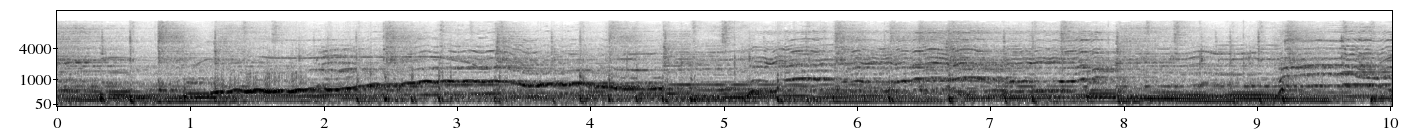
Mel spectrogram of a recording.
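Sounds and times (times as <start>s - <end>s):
band playing keyboards and guitars: 0.0s - 10.0s
woman singing: 0.0s - 10.0s.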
